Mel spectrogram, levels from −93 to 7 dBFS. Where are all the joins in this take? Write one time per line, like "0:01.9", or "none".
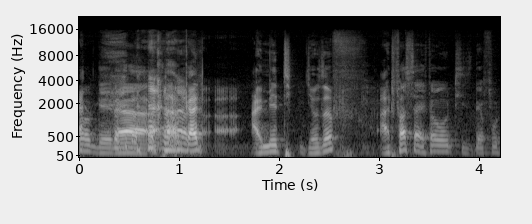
0:01.3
